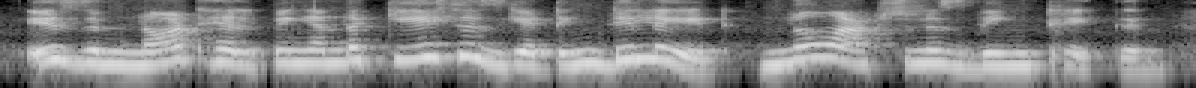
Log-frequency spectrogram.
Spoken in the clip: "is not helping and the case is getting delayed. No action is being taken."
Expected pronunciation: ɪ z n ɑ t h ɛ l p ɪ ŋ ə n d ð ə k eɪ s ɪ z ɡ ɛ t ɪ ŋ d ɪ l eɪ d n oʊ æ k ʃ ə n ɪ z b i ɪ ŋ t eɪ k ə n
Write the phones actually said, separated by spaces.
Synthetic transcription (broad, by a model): ɪ z n ɑ t h ɛ l p ɪ ŋ ə n d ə k eɪ s ɪ z ɡ ɛ t ɪ ŋ d ɪ l eɪ d n oʊ æ k ʃ ə n ɪ z b i ɪ ŋ t eɪ k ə n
